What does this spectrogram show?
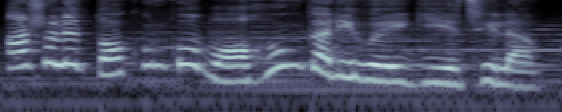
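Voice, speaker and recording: Woman as cartoon village housewife, middle-aged, high pitch, very lively intonation, expressive. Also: normal speed, soft background music. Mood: worried, regretful. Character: emotional village mother and neighbour wife, middle-aged. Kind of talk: Bengali moral-story cartoon voice acting.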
